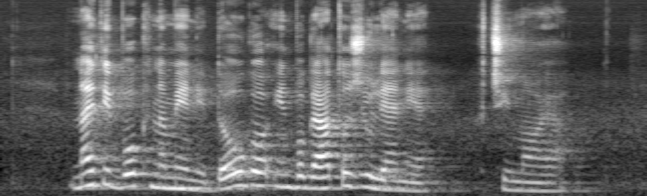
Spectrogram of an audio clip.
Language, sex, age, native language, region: Slovenian, female, 50-59, Slovenian, Savinja region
